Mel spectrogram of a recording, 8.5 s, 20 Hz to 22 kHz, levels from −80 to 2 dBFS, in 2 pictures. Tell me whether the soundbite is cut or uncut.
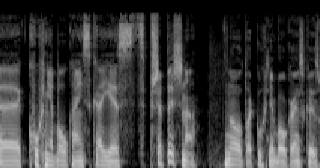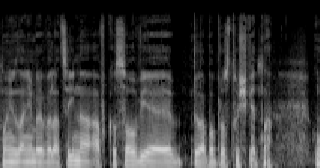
uncut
